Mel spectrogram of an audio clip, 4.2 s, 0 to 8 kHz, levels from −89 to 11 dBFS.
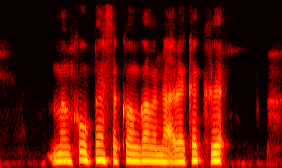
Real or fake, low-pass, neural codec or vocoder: fake; 7.2 kHz; autoencoder, 48 kHz, 32 numbers a frame, DAC-VAE, trained on Japanese speech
